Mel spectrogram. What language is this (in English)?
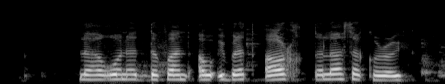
Pashto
